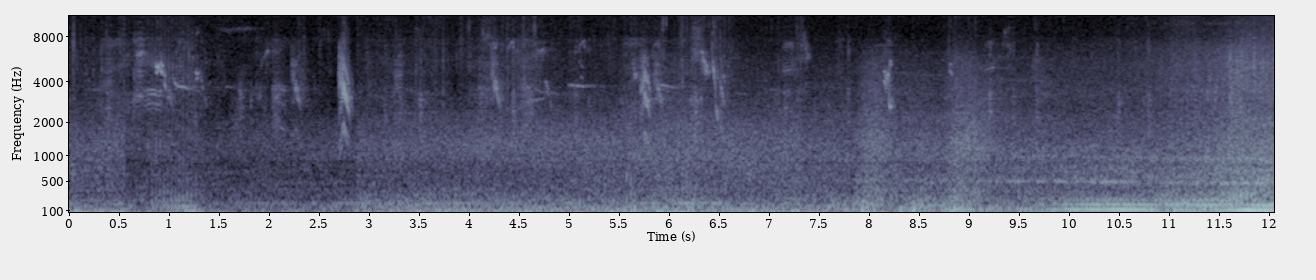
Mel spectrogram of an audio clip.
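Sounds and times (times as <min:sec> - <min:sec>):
small birds chirping: 0:00.0 - 0:09.3.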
